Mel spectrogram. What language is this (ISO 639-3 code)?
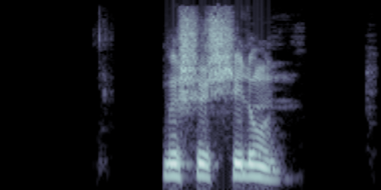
xka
